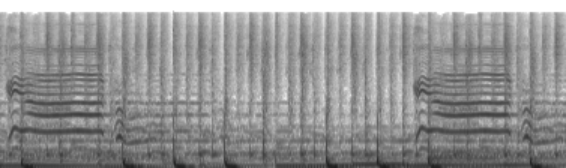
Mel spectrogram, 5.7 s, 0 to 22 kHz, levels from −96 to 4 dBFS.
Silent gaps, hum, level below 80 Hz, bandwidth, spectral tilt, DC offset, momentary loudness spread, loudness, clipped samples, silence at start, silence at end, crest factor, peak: none; none; -20 dBFS; 16 kHz; -4 dB/octave; under 0.1%; 6 LU; -19 LUFS; under 0.1%; 0 s; 0 s; 14 dB; -2 dBFS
